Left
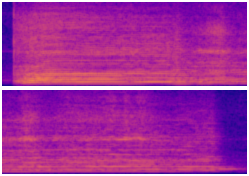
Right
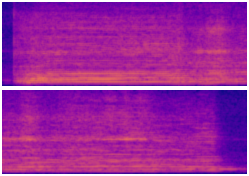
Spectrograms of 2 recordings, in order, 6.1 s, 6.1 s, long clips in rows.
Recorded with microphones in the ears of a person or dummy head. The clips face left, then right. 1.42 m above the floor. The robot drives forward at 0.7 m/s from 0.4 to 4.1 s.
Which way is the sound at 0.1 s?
70° left (ahead or behind).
